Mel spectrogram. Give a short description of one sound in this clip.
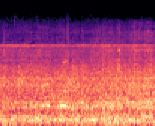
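A diesel locomotive engine idles nearby.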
